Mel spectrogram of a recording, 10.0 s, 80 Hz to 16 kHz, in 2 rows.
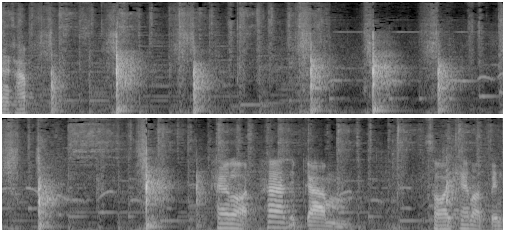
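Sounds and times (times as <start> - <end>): knife slicing cabbage on board: 0.0 - 7.2.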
